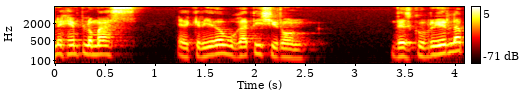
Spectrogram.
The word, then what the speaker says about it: Chiron: Entonces, si el término es griego, la pronunciación sería Chiron.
